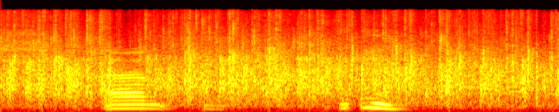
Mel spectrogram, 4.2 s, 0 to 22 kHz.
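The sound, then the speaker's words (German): Steady, dense clapping from an audience runs through the whole clip, with a couple of brief voiced calls or cheers rising above the applause. “Den Applaus holen wir dann am 24. Juni natürlich nochmal nach, aber das wollte ich nur sagen.”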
